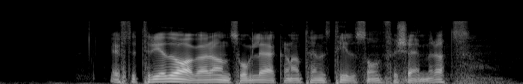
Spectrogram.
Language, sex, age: Swedish, male, 51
